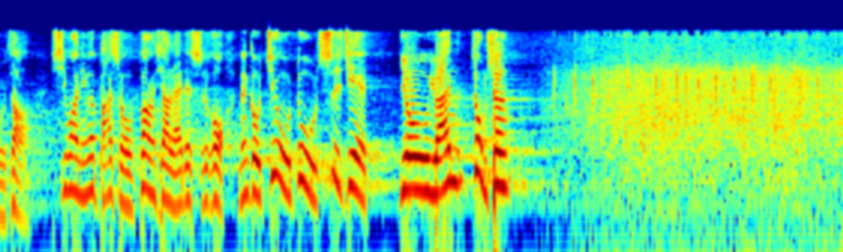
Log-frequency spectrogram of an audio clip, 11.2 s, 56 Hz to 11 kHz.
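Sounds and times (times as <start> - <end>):
speech: 0.0 - 6.9
large crowd applauding at a Buddhist followers' gathering: 7.3 - 11.2.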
